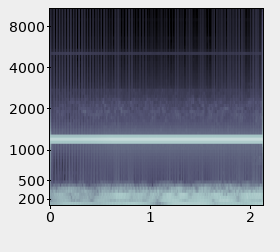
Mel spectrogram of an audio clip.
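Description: A steady, unbroken high electronic tone held over a low, pulsing drone.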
